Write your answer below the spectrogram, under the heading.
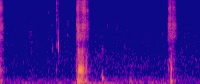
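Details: A Boston Terrier that has a cold gives two loud, breathy snorts about two seconds apart in a quiet room.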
